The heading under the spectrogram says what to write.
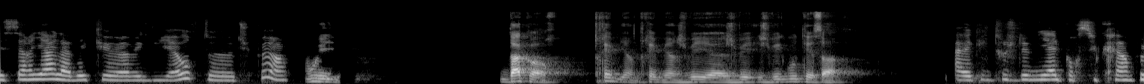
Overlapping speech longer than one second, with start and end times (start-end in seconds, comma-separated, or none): none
